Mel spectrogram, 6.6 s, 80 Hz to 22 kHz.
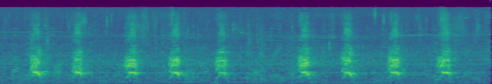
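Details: Working dog in a Schutzhund bark and hold at the 2013 USA Nationals IPO trial: forceful, evenly paced barks roughly every half second, each short and punchy, with light crowd noise underneath.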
